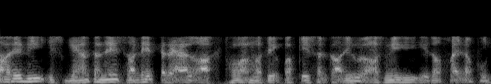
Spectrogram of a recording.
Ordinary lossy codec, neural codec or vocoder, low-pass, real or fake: none; codec, 16 kHz, 1 kbps, FreqCodec, smaller model; 3.6 kHz; fake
